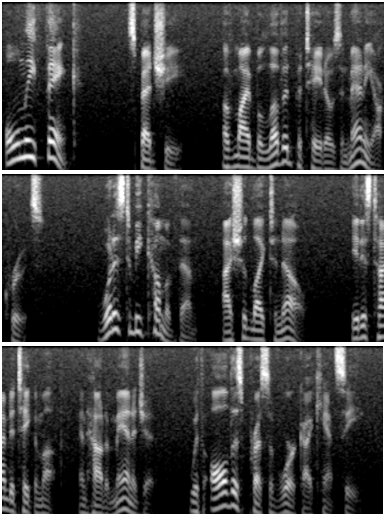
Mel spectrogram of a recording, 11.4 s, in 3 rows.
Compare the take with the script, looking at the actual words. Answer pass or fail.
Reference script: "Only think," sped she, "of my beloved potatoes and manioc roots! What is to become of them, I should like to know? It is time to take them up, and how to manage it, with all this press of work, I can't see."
pass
